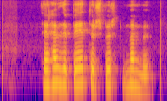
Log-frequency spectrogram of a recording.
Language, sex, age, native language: Icelandic, female, 10, Icelandic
